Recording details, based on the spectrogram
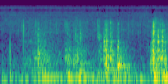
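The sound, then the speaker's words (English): A heavy secret passage door is pushed shut: a series of scraping knocks and rumbling thuds over a few seconds, ending in a firmer clunk, with no one speaking. “We'd better close this door again,”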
